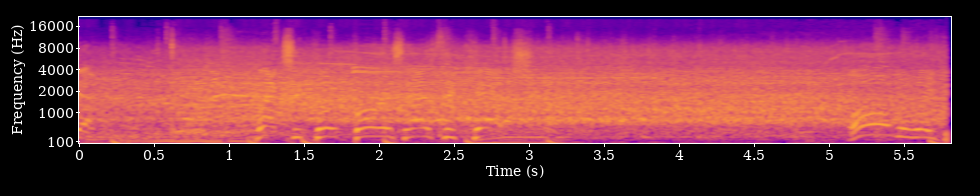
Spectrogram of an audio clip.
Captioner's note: crowd cheering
